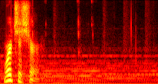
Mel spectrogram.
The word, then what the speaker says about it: Worcestershire: Lots of people mispronounce Worcestershire. Worcestershire. How I would pronounce it based on the sauce, Worcestershire sauce.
